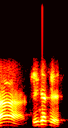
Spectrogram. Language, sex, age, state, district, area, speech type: Bengali, male, 60+, West Bengal, Uttar Dinajpur, urban, conversation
